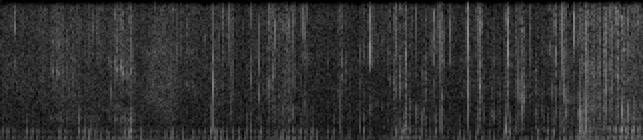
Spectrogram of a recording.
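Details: Cute cats purring in a continuous low throaty rumble of rapid regular pulses, close to the microphone, with scattered clicks and rustling over the top.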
